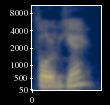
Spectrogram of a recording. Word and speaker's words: foglie: Two things to notice here are that GLs in Italian make an LY sound. So leaves was not a gl sound in there, but it was foglie.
